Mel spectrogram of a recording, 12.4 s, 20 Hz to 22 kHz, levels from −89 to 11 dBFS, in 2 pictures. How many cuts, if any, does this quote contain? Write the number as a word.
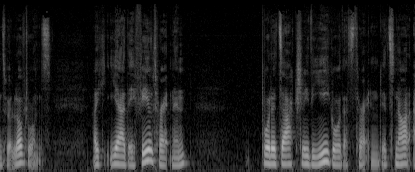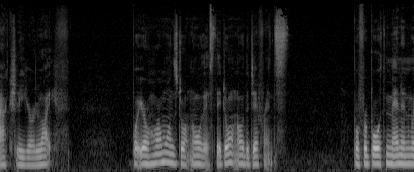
one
